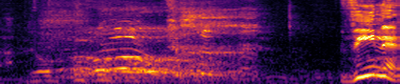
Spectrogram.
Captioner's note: crowd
